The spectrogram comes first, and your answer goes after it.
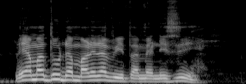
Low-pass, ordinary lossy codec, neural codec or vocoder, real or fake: none; none; none; real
